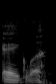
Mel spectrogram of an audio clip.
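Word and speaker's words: Aigles: French pronunciation is Egla.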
